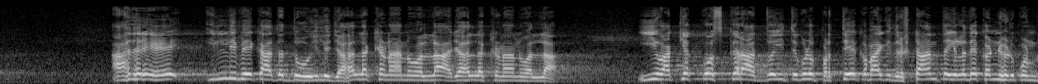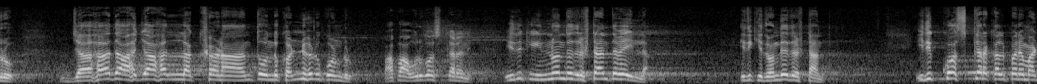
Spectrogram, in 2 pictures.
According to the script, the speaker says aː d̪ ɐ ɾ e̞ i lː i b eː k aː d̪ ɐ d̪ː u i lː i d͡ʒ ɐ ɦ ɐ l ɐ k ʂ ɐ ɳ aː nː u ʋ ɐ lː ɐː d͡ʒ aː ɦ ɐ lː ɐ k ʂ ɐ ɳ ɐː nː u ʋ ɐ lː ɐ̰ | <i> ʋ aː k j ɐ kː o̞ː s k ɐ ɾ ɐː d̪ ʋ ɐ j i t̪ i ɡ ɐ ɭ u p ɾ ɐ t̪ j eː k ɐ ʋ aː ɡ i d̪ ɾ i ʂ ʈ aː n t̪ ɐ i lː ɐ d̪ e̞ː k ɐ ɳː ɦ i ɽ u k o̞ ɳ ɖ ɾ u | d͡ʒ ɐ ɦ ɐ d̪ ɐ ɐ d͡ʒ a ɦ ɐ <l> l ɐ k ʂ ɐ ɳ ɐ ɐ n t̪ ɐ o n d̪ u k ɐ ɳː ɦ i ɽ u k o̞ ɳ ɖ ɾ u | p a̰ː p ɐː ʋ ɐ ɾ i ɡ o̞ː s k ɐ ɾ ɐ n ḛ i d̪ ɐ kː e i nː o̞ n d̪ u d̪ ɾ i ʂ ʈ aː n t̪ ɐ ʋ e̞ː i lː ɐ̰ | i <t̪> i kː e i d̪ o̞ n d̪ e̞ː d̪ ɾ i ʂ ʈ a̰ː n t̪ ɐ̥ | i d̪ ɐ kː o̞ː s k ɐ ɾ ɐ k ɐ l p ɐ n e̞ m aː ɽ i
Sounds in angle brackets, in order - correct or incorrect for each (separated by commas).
incorrect, correct, incorrect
